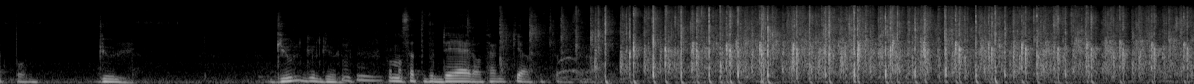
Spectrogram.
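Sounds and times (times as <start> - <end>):
speech: 0.2 - 1.4, 2.8 - 6.1
audience applause: 5.6 - 11.9.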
